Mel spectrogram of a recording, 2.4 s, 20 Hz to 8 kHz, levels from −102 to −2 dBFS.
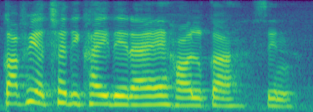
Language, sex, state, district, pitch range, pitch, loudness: Hindi, female, Maharashtra, Mumbai Suburban, 200-250 Hz, 225 Hz, -13 LUFS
